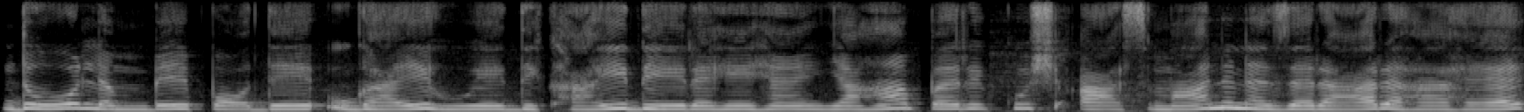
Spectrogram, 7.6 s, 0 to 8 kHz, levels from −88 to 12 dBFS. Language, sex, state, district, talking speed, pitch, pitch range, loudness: Hindi, female, Bihar, Darbhanga, 135 wpm, 260 Hz, 245-290 Hz, -26 LUFS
